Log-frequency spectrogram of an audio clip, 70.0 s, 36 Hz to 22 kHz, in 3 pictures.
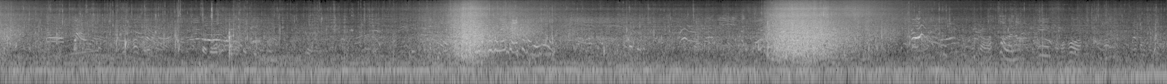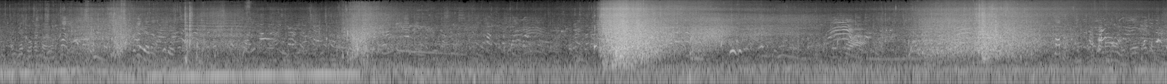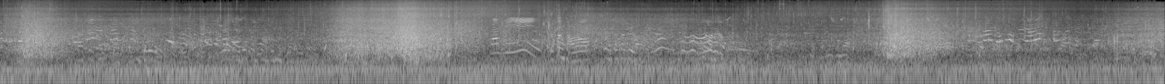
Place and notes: {
  "title": "豆腐岬, Su'ao Township - Sound of the waves",
  "date": "2014-07-28 16:31:00",
  "description": "Sound of the waves, At the beach, Tourist, Birdsong sound\nZoom H6 MS+ Rode NT4",
  "latitude": "24.58",
  "longitude": "121.87",
  "altitude": "13",
  "timezone": "Asia/Taipei"
}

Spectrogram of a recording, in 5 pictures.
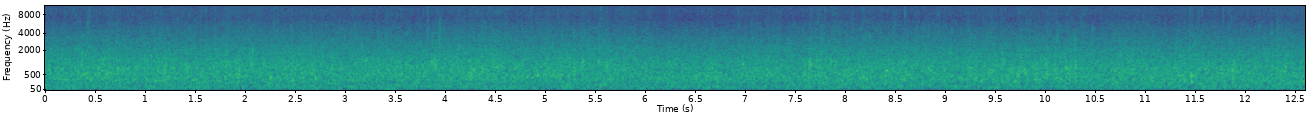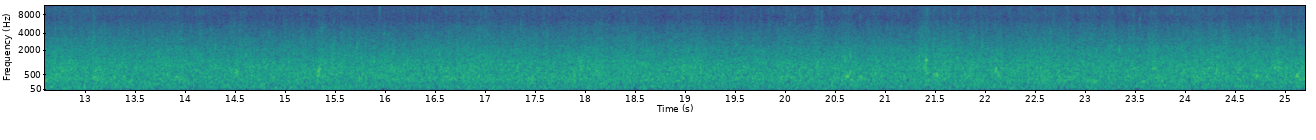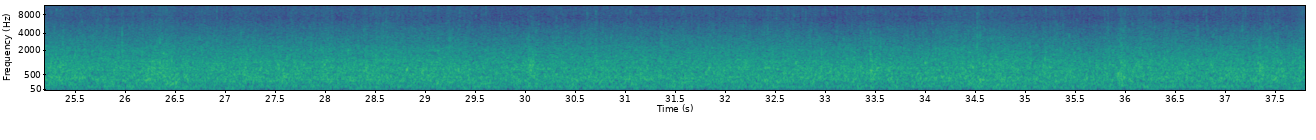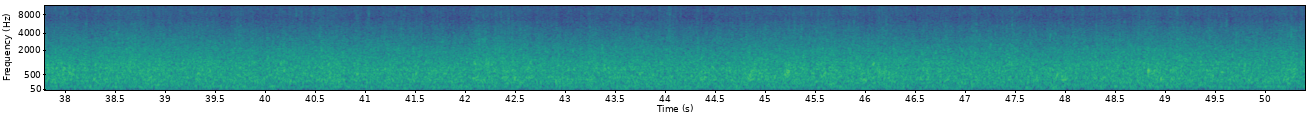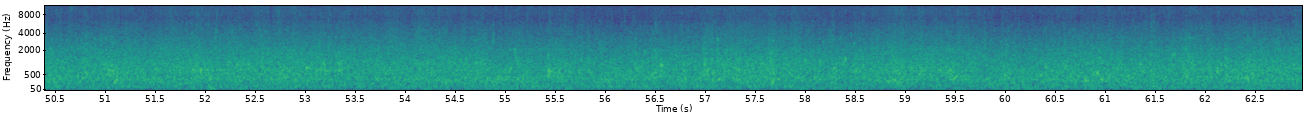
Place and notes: {
  "title": "溪底田, Taimali Township, Taitung County - Water sound",
  "date": "2018-03-14 09:35:00",
  "description": "Agricultural irrigation channel, Water sound\nZoom H2n MS+ XY",
  "latitude": "22.60",
  "longitude": "120.99",
  "altitude": "26",
  "timezone": "Asia/Taipei"
}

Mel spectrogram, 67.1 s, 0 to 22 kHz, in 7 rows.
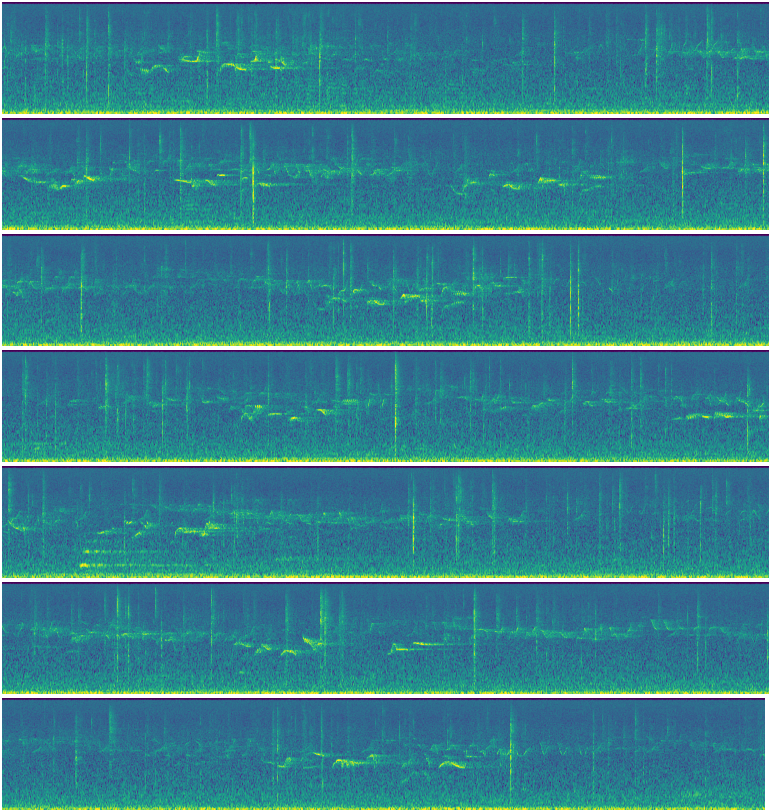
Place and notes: {
  "title": "Sasino, forest - fire after rain",
  "date": "2013-06-28 18:24:00",
  "description": "forest ambience after heavy rain, lots of fat drops sliding down from the leaves. water splashing on the ground, branches, moss but the sonic sensation was similar to one sitting in front of a campfire due to the dynamic crackling.",
  "latitude": "54.76",
  "longitude": "17.74",
  "altitude": "27",
  "timezone": "Europe/Warsaw"
}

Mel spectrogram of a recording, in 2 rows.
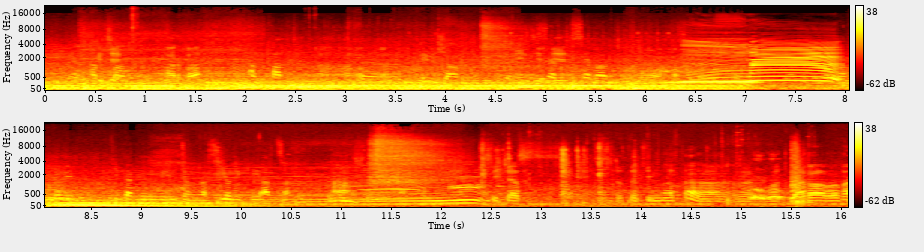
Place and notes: {
  "title": "Artashat, Armenia - Cattle Market near Artashat, Armenia",
  "date": "2016-02-14 09:03:00",
  "description": "Leaving Artashat, the regional administrative capital, behind, we come to an improvised cattle market alongside the road. Sheep, cows, dogs and men standing in the grass and the mud, making deals. We strike up a conversation with one of the men and, as always happens in the Caucasus, he invites us to visit him if we are ever in his town.",
  "latitude": "39.94",
  "longitude": "44.56",
  "altitude": "819",
  "timezone": "Asia/Yerevan"
}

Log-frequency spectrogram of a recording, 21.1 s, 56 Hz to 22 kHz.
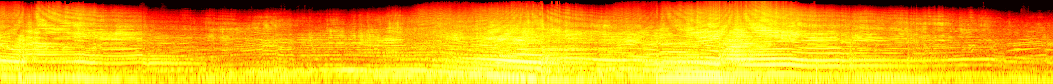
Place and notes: {
  "title": "Silverstone Circuit, Towcester, UK - British Motorcycle Grand Prix 2017 ... moto grand prix ...",
  "date": "2017-08-26 13:30:00",
  "description": "moto grand prix ... free practice four ... Becketts Corner ... open lavaliers clipped to a chair seat ... all sorts of background noise from helicopters to commentary ... needless to say it's a wee bit noisy ...",
  "latitude": "52.07",
  "longitude": "-1.01",
  "altitude": "156",
  "timezone": "Europe/London"
}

